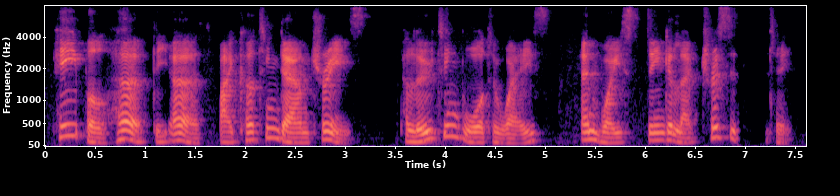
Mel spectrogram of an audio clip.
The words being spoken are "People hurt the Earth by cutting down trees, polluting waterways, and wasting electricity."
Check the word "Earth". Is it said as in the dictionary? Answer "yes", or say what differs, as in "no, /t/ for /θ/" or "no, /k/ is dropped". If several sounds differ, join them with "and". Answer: yes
